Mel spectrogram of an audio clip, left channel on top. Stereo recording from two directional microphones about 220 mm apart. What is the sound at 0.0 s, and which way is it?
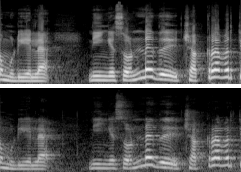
A woman's voice, 40° left (ahead or behind).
